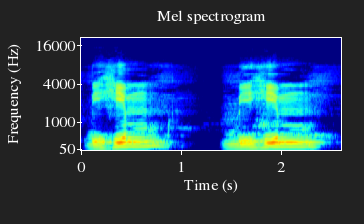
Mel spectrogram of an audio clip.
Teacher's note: karena mim itu adalah makhraj hurufnya antara dua bibir, ya, bibir atas dan bibir bawah. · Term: idhar safawi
